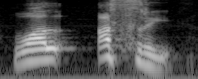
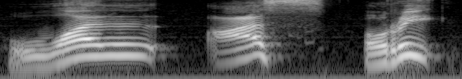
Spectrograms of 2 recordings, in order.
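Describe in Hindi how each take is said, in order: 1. आखिरी अक्षर एक ही सांस में जोड़कर बोले जाते हैं। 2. आखिरी अक्षर अलग बोला जाता है, एक विराम के बाद। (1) "ऐसा नहीं पढ़ेंगे आप" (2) "बल्कि वो अलग पढ़ा जाएगा कुछ इस तरीके से।"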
